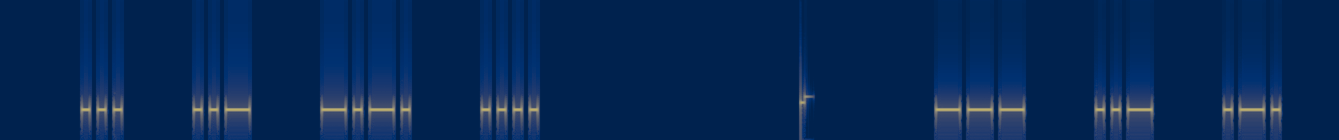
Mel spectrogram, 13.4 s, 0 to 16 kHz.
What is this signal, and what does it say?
Morse code, heard as a keyed tone, about 15 wpm, spaced as for 9 wpm, 700 Hz. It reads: SUCH OUR
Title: 3x Character Spacing - Top 300 Words - 15wpm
